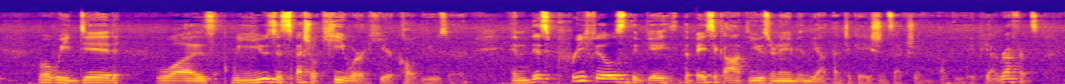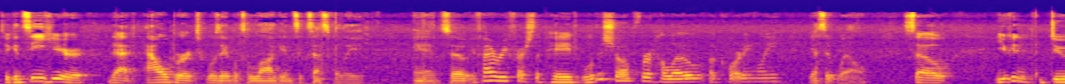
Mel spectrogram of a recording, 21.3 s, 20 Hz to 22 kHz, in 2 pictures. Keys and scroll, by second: 13.8 super+`, 14.8 super+r.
